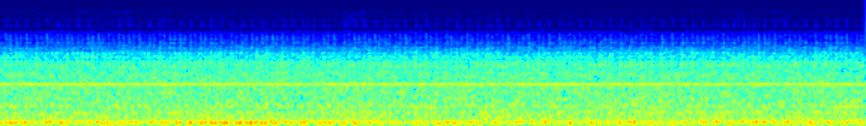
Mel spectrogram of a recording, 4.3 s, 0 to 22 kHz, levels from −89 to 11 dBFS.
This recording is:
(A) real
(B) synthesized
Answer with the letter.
A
